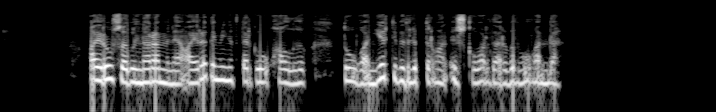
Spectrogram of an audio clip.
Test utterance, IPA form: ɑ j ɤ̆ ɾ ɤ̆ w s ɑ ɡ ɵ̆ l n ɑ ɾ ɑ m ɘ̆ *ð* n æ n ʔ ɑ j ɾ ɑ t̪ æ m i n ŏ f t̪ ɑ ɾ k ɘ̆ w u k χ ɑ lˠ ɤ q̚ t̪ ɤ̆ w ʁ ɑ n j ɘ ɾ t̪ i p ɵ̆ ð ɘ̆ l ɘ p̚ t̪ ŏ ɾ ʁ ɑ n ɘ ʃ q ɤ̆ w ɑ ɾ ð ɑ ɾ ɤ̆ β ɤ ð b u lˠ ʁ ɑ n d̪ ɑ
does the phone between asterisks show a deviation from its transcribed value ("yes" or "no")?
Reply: yes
